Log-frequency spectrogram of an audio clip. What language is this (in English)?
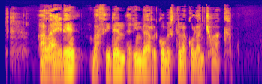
Basque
